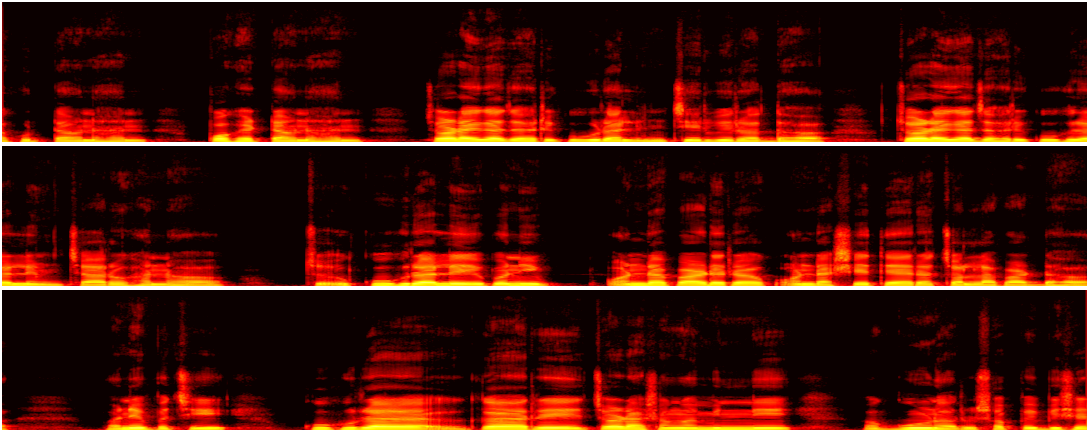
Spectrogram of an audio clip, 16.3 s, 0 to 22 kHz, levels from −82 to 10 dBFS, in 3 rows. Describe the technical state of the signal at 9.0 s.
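At 9.0 s the speech signal is intact, with no audible fault at that moment.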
